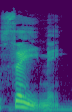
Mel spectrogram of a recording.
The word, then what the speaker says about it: 晴明: 他的名字这个晴明呢，我们会念作 Say 美。这个是音读，那日文里面应该还有训读的读法，念作哈鲁阿基或者是哈雷阿基拉之类的。到底是怎么念呢？现在已经无从考证了。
